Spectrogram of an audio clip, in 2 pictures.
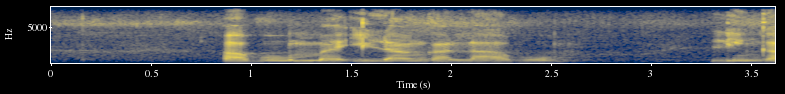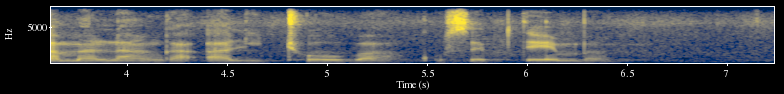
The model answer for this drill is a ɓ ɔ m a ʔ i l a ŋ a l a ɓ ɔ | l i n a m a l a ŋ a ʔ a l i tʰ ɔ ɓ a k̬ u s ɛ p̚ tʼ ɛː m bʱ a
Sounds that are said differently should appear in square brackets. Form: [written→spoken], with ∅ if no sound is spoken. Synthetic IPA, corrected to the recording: a ɓ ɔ m a ʔ i l a ŋ a l a ɓ ɔ | l i [n→ŋ] a m a l a ŋ a ʔ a l i tʰ ɔ ɓ a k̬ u s ɛ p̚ tʼ ɛː m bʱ a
